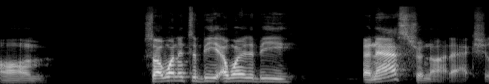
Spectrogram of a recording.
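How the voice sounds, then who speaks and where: A man with a Guyanese accent speaks at a moderate pace. He makes long, frequent pauses. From Guyana. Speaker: licensed professional counselor. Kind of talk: podcast interview. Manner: halting, many fillers.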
